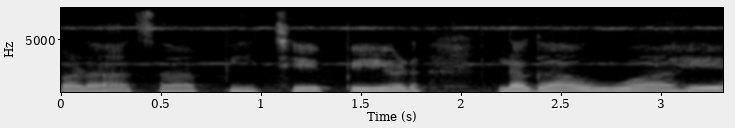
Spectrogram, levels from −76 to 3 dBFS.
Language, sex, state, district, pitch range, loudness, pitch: Hindi, female, Chhattisgarh, Bilaspur, 245-260 Hz, -30 LUFS, 255 Hz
